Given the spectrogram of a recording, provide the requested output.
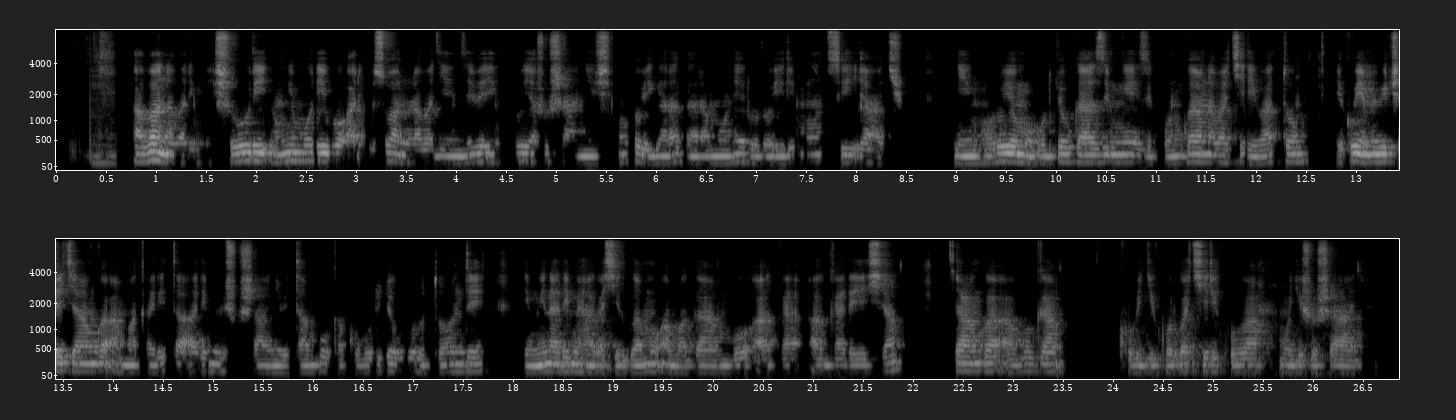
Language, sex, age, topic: Kinyarwanda, male, 18-24, education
